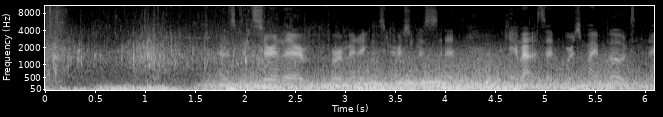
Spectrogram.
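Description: Wind buffeting the microphone: a heavy, gusting low rumble that builds over the first two seconds and stays strong, with brief snatches of voice over it.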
